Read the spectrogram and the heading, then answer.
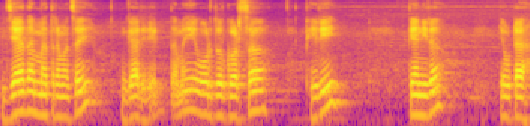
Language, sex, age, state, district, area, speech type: Nepali, male, 45-60, West Bengal, Darjeeling, rural, spontaneous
